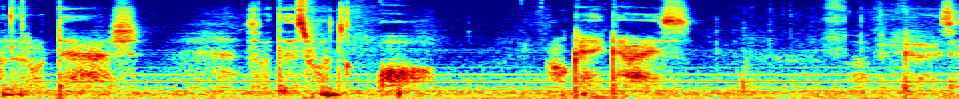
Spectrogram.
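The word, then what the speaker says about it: お: line here a little Dash so this one's all okay guys hope you guys are taking notes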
